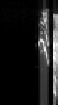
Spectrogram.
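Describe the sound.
A person mimics a bird with two quick, high chirps into the microphone, the second a bit louder and breathier, after a moment of silence.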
